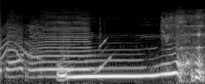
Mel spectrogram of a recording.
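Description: A man's long, loud held cry, like a howl, on one steady pitch that rises near the end. It fills most of the two seconds.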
